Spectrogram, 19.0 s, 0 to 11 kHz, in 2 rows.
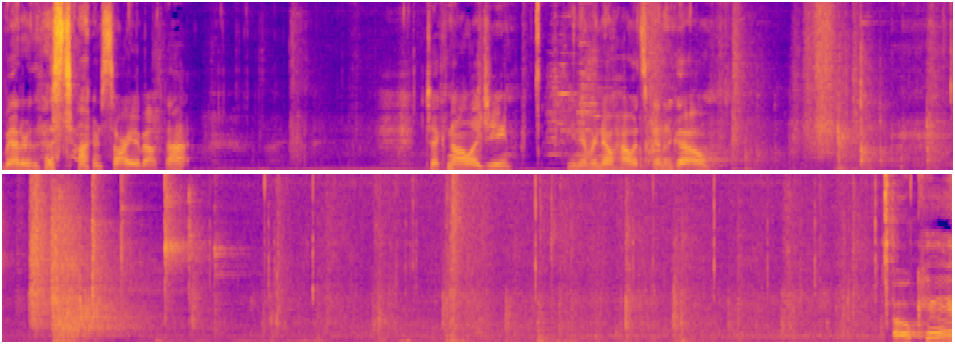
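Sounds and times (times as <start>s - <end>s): door shutting with thud: 9.8s - 11.5s
knocks indoors: 9.9s - 11.6s.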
